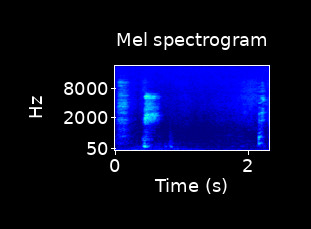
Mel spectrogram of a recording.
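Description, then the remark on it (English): A sharp, hissing sneeze bursts out after a breathy intake, followed by quiet breathing and then another abrupt, loud burst of breath at the very end. “of course I have to sneeze.”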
